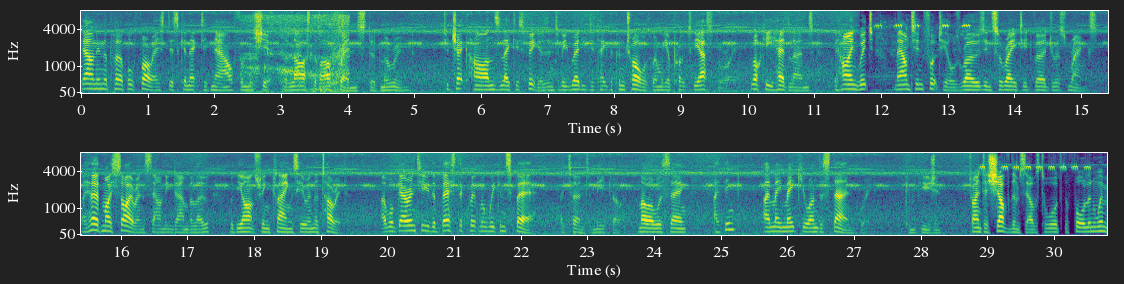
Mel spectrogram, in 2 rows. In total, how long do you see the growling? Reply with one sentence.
The growling can be heard for 2 seconds in total.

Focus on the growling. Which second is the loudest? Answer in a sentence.
The volume of the growling peaks at 4 seconds.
